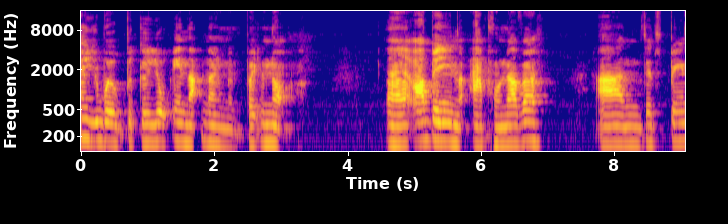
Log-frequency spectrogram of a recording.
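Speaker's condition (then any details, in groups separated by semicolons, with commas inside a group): Cerebral palsy; wheelchair user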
